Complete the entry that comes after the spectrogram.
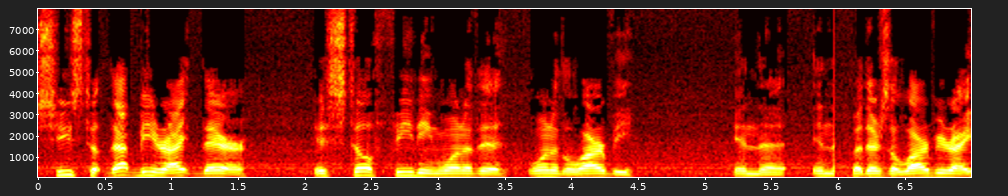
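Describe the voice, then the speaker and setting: At a moderate pace and with ordinary pitch variation, the speech has a dry sound with no echo and light background noise. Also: man. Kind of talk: tutorial. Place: garden. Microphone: phone near.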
